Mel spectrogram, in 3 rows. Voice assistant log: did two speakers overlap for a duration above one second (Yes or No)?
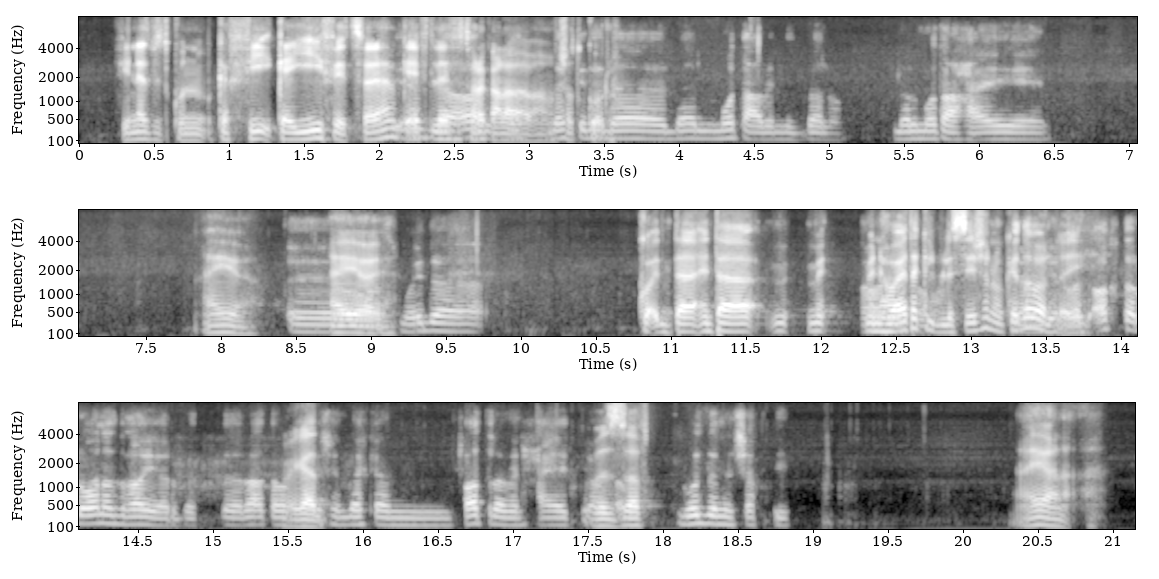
Yes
